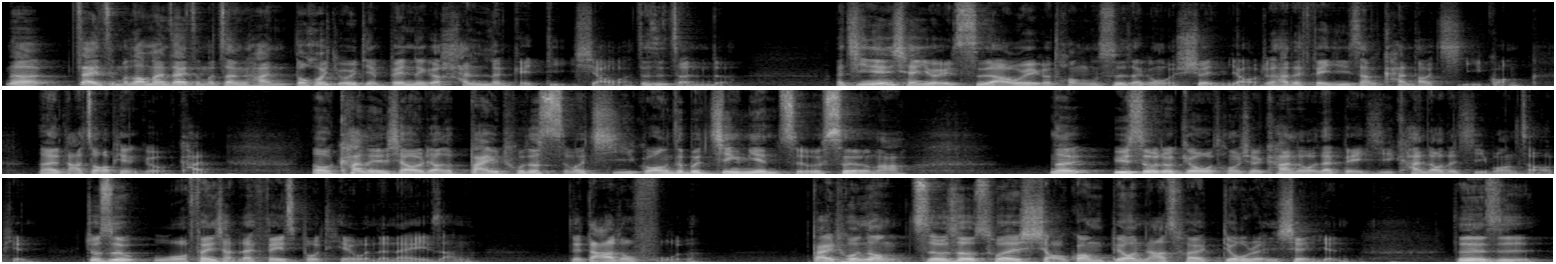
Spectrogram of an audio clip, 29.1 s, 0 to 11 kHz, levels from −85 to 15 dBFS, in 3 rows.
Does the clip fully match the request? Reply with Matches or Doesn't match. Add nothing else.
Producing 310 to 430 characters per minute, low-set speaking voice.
Matches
